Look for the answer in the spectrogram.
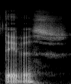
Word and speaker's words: Davies: Davies instead of Davis, I think it's pronounced Davis. – Oh, really? – I think that's what I've heard. – Sorry for interrupting. – Just from his accent. But yeah, it is spelled Davies.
